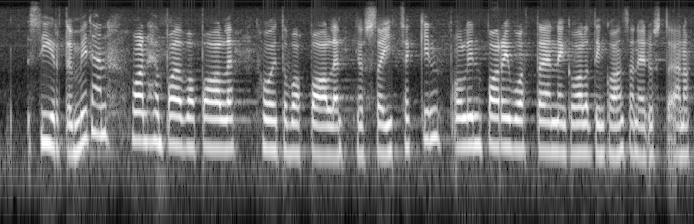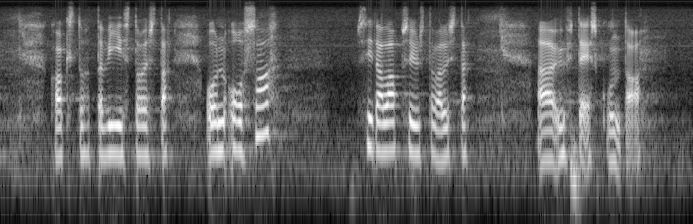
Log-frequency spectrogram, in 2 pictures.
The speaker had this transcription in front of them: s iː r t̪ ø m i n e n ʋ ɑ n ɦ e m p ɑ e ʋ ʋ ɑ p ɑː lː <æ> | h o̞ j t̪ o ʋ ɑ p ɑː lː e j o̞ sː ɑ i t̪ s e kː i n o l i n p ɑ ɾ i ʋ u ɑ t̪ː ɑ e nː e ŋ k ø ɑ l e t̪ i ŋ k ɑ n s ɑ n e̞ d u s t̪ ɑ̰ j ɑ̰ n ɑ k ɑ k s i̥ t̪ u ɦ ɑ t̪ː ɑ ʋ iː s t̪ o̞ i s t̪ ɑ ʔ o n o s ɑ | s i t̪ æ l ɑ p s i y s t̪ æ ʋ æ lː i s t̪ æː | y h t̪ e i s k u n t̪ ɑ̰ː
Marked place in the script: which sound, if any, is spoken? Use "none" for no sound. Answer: e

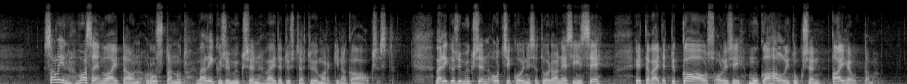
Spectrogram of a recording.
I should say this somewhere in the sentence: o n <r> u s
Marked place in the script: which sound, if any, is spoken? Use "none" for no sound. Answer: r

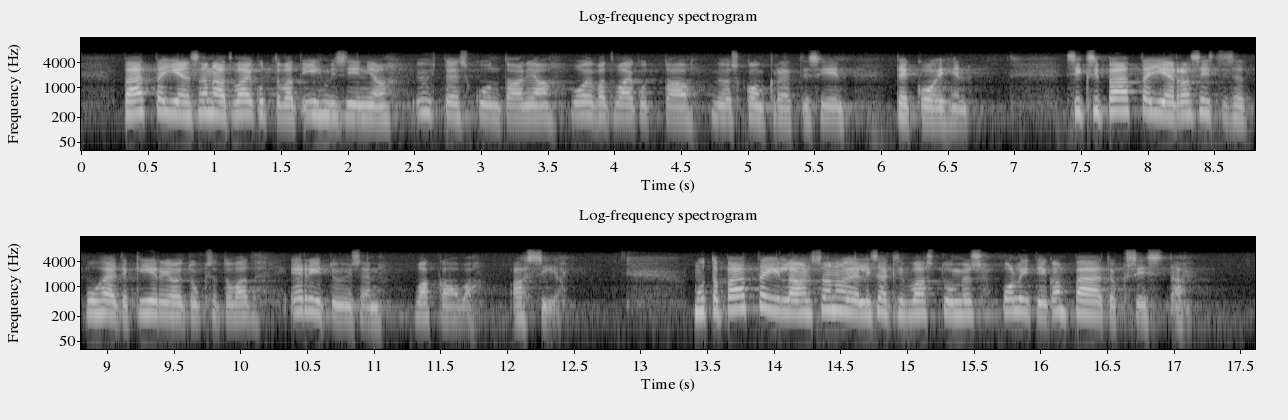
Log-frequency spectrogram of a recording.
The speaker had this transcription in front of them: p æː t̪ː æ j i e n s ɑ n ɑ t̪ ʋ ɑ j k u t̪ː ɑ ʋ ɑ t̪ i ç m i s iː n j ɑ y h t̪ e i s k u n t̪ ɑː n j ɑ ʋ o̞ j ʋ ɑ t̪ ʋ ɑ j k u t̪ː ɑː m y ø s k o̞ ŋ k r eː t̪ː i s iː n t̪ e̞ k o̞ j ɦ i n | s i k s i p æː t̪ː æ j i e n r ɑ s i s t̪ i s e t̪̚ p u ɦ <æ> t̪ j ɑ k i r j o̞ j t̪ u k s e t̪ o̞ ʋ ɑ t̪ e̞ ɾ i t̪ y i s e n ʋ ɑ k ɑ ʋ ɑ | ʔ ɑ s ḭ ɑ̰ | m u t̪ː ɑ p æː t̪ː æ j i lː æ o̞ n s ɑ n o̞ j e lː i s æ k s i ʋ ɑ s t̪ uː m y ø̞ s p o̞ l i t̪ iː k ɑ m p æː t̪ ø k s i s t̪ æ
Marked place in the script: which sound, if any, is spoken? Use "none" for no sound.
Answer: e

